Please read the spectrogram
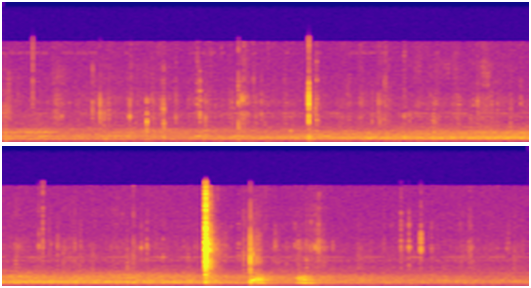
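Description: Bonfire burning with faint crackling and scattered small pops, one sharp pop about seven seconds in.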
